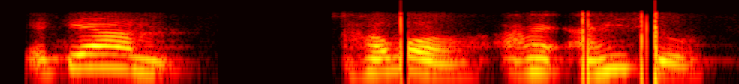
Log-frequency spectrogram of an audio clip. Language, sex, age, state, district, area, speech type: Assamese, female, 60+, Assam, Morigaon, rural, conversation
